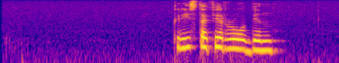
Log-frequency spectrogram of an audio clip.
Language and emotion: Russian, neutral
